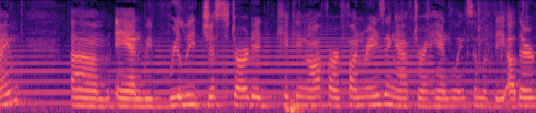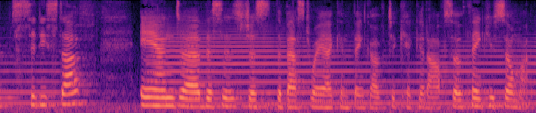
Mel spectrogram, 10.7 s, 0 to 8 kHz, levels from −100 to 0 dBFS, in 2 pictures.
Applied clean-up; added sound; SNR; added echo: none; Trumpet; 12 dB; none.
